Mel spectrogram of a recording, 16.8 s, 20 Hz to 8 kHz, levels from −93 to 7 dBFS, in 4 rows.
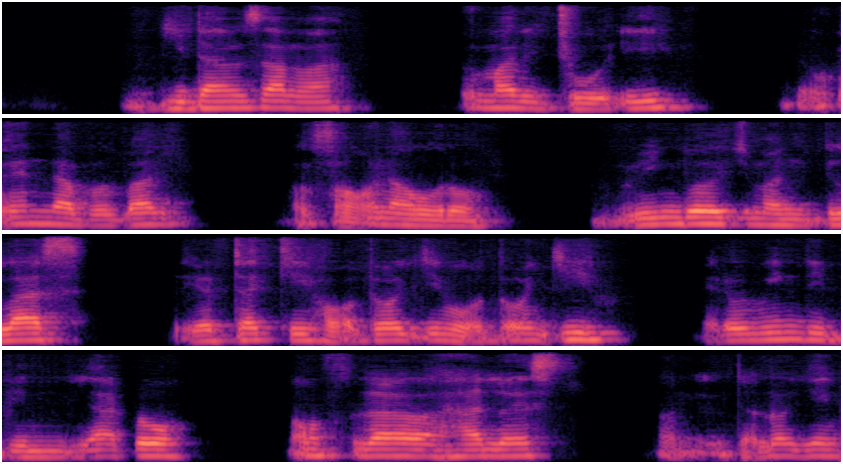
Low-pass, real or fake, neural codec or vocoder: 7.2 kHz; fake; codec, 16 kHz, 1.1 kbps, Voila-Tokenizer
